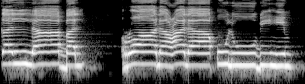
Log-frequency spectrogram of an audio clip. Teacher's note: تو سکتے میں آواز کو آپ نے روکنا ہے 1-2 سیکنڈ کے لیے، اور آپ نے اپنی سانس نہیں توڑنی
